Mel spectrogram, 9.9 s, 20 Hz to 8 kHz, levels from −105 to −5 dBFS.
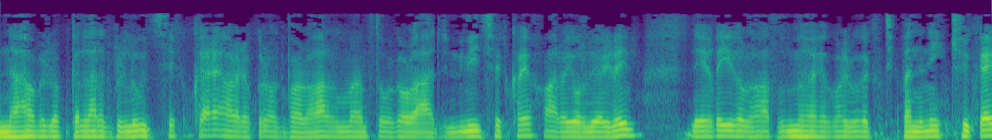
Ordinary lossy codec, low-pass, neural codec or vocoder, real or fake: MP3, 24 kbps; 7.2 kHz; codec, 16 kHz in and 24 kHz out, 0.4 kbps, LongCat-Audio-Codec, four codebook decoder; fake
